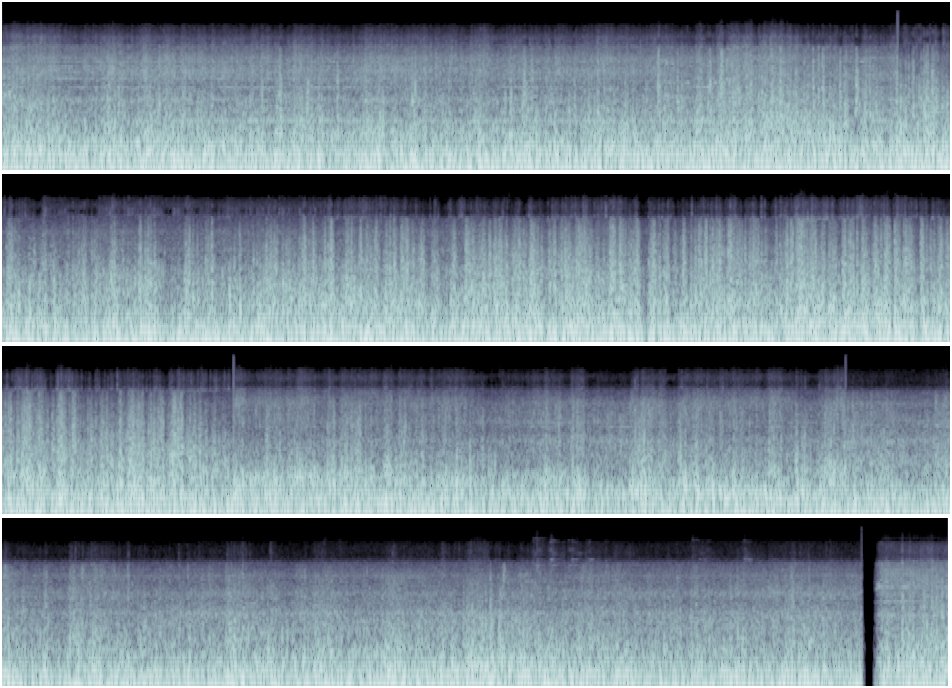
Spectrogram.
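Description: Passenger train running at speed, heard from its open doorway: a steady rush of wind on the microphone over the rumble and clatter of the coaches on the rails. The sound cuts out for an instant near the end.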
